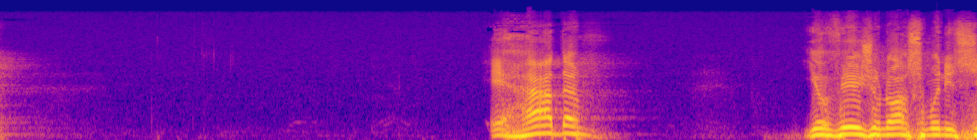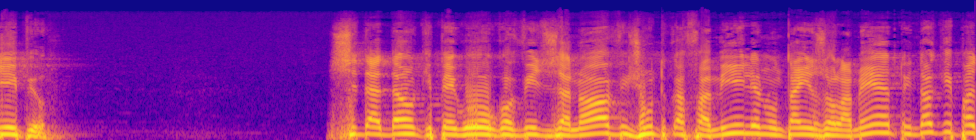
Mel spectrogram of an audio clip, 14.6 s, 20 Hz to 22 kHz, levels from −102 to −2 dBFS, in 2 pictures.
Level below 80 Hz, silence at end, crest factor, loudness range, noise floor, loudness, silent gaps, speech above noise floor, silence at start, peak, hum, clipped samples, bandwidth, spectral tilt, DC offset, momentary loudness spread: -38 dBFS; 0 s; 14 dB; 6 LU; -64 dBFS; -12 LUFS; none; 53 dB; 0 s; 0 dBFS; none; under 0.1%; 12 kHz; -6.5 dB/octave; under 0.1%; 8 LU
